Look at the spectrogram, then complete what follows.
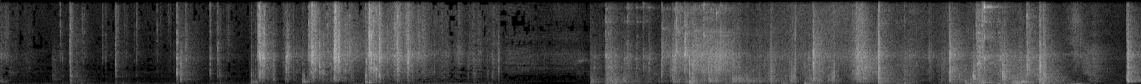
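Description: Sharp clicks and taps at a computer keyboard and desk, then, after a short gap, a louder run of thumps and bangs.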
